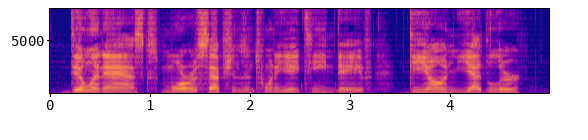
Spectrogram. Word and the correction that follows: Yelder: Uh, Yelder.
